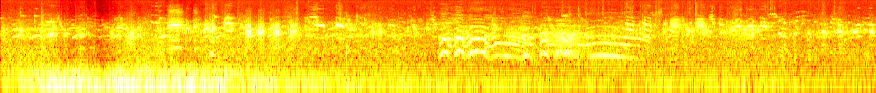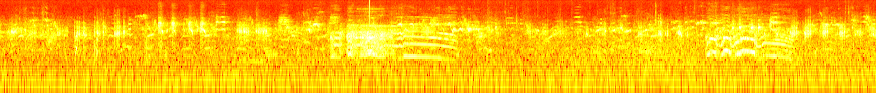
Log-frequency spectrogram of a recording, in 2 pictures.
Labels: Is this on a farm?
yes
